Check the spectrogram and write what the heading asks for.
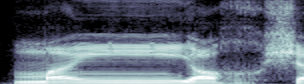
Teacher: کے بعد یا آ گیا، ادغام غنے کے ساتھ کریں گے، خا کے اوپر صفت ہمس ہے، سانس کو جاری کریں گے اور شین کے اوپر کھڑی زبر ہے، لمبا کر کے پڑھیں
